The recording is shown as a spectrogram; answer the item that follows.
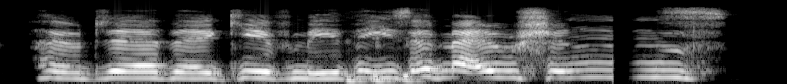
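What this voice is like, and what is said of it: Put-on English British accent. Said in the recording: “there's that English British accent”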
